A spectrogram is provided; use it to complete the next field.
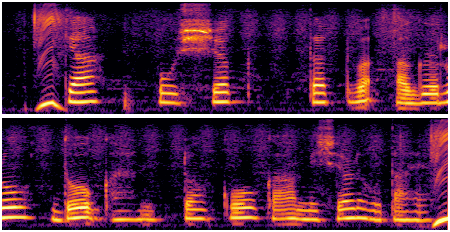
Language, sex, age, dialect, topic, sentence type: Hindi, female, 25-30, Kanauji Braj Bhasha, agriculture, statement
